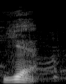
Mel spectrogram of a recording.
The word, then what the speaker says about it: 也: Also is pronounced ye.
